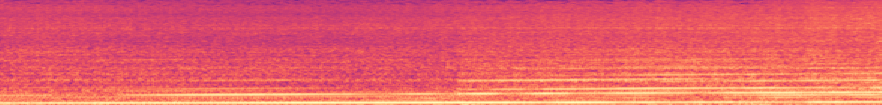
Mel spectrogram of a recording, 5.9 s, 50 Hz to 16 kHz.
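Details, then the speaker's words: Nissan Sentra with SR20VET swap, new traction bars, pulling through the gears: steady, evenly rising drone, no surging or hunting; boost holds a steady 9 psi instead of the earlier quick fluctuation between 6 and 9. "So it just wasn't a constant 9 pounds. I have clips of it on the steady 9 pounds."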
